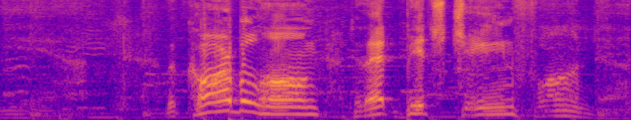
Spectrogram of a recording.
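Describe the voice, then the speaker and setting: A man voicing a hyped-up, boastful macho pro wrestler narrating an audio play, gravelly, with emphatic interjections. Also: sits high, wildly swooping pitch, takes it slowly, faint music behind, full character voice. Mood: bombastic, gleeful. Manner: punctuates sentences with emphatic interjections. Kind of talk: exaggerated wrestling-promo storytelling.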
